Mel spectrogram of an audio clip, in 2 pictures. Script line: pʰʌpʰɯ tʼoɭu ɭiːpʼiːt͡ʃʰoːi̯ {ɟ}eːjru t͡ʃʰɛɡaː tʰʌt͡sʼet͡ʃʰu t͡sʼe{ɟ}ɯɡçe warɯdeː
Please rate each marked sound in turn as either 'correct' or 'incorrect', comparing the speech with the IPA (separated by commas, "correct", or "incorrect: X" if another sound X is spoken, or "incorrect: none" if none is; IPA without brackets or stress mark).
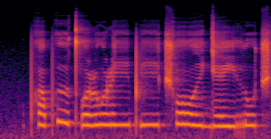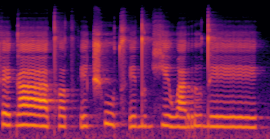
correct, incorrect: d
